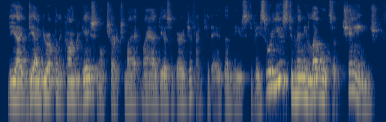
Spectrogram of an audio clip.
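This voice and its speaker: A man at medium pitch with an American accent, very fast and with hardly any pauses, ordinary pitch variation, audible room echo. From Maine, Washington County. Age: 70s. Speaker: professor of philosophy and religion. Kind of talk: dharma lecture.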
